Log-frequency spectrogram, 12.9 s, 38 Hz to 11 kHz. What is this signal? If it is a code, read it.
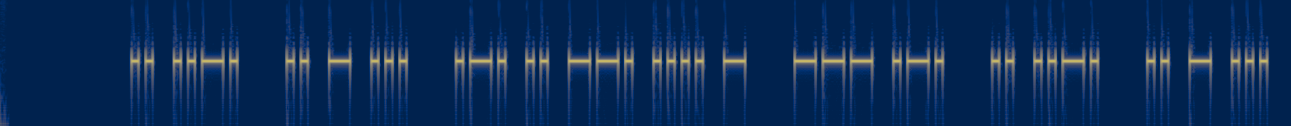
Morse code, heard as a keyed tone, about 17 wpm, 700 Hz. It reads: IF ITS RIGHT OR IF ITS
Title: Sentences from Top 1000 Words - Review Part 3 - 17wpm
